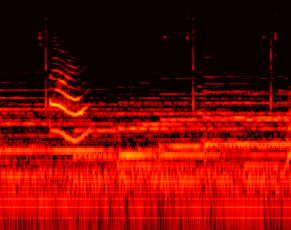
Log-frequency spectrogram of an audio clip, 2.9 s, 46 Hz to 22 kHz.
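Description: A cat meows in The Sims 3, one clear rising-and-falling meow up close, followed by quiet ticks and a soft background tone.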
